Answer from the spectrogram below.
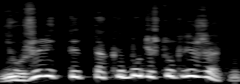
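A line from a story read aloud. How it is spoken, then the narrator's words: Exclaiming. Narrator (Russian): воскликнул Мэтчем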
